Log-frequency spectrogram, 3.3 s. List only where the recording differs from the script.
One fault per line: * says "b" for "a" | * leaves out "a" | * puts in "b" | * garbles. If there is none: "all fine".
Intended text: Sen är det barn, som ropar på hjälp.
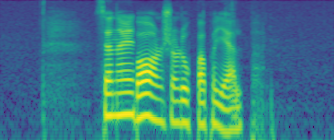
all fine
